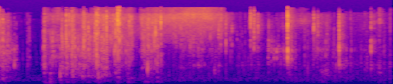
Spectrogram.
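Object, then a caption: Glossy magazine paper pages. Palms rub crumpled glossy magazine pages flat while fingers turn them, giving a dense, bright crinkling and crackling with a steadier smoothing rustle in the middle. Sharp, quick paper crackles and snaps close the clip, with little low end.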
